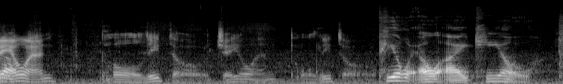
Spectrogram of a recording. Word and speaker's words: Polito: Polito. Yep. Almost like Politico without the IC.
